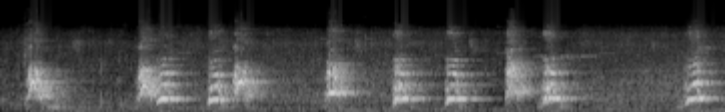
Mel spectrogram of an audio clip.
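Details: Four dogs keep watch over the house in the owner's absence, barking at footsteps; a Shih Tzu and a Golden are in the group. Sharp single and doubled barks come roughly every second, with short gaps.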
